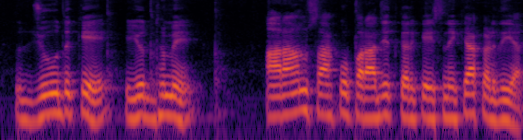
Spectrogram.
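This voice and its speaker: A man's dark, mellow voice moves at a very slow pace. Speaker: history teacher. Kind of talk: online lecture. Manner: soft-spoken.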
